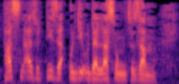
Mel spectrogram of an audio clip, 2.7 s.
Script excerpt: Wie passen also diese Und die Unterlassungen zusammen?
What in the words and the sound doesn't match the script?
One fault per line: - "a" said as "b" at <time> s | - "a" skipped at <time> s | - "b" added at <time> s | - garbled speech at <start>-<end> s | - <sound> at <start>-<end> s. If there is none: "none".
none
